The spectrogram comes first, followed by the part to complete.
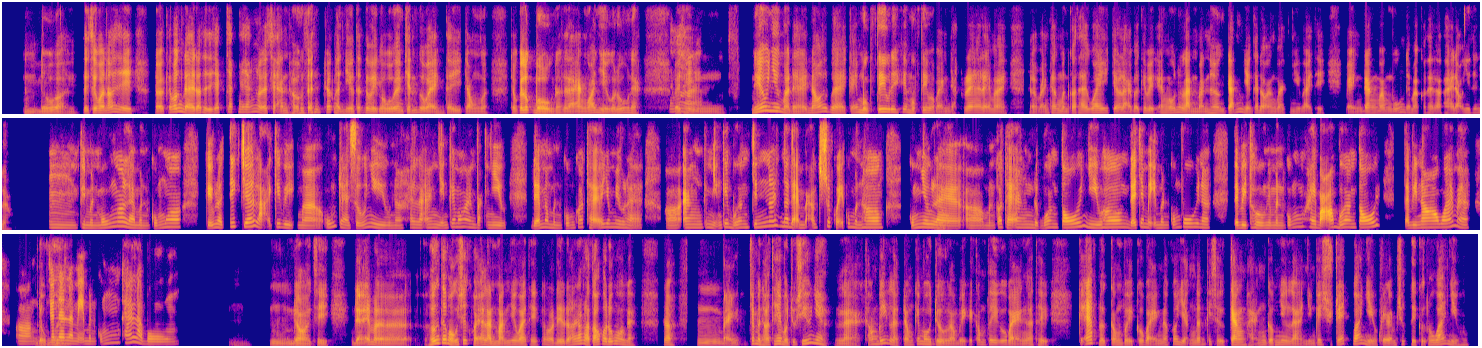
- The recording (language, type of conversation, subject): Vietnamese, advice, Vì sao bạn thường thất bại trong việc giữ kỷ luật ăn uống lành mạnh?
- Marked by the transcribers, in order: tapping; laughing while speaking: "đến"; in English: "No"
